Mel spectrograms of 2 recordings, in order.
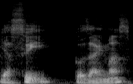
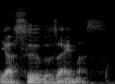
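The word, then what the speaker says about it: やすうございます: If you make the super polite form, it becomes yasu gozaimasu. Right? Not yasui gozaimasu, but yasu gozaimasu.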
